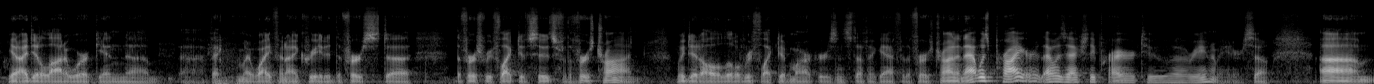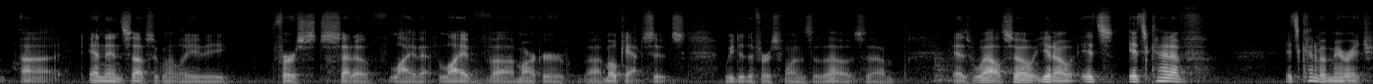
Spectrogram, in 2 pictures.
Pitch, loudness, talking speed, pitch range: 75 Hz, -30 LUFS, 205 wpm, 70-105 Hz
